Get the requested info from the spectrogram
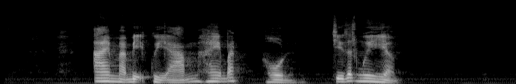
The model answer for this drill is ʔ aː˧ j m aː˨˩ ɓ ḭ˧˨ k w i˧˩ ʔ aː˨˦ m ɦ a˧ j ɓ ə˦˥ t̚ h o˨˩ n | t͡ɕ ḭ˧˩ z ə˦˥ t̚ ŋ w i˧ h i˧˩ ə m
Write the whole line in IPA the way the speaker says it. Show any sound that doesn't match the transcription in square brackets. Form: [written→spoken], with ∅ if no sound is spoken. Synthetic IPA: ʔ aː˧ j m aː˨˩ ɓ ḭ˧˨ k w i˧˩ ʔ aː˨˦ m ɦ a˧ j ɓ [ə˦˥→a˦˥] t̚ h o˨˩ n | t͡ɕ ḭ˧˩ z ə˦˥ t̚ ŋ w i˧ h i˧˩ ə m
